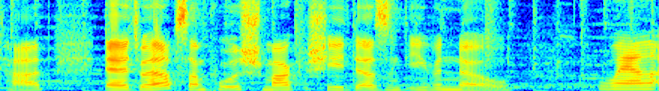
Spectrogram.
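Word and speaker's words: schmuck: Also, Schmack heißt Trottel und es wird wirklich Schmack ausgesprochen.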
